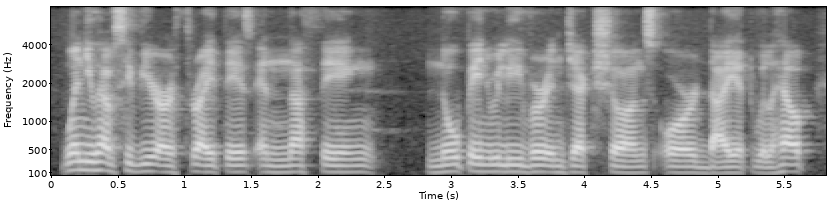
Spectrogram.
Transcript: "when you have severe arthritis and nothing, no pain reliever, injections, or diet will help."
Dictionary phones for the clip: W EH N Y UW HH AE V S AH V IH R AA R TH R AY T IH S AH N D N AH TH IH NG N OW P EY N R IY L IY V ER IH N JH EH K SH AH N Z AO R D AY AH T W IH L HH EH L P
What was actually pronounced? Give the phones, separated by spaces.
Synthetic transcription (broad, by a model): W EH N Y UW HH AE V S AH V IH R AA R TH R AY T IH S AH N D N AH TH IH NG N OW P EY N R IY L IY V ER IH N JH EH K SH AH N S AO R D AY AH T W IH L HH EH L P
